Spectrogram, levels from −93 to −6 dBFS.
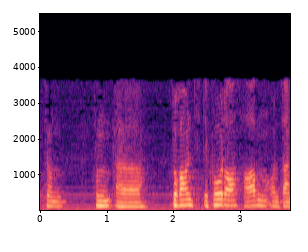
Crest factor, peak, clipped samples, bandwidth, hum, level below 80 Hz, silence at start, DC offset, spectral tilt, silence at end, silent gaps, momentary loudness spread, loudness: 18 dB; -4 dBFS; under 0.1%; 3.8 kHz; none; -44 dBFS; 0 s; under 0.1%; -12.5 dB/octave; 0 s; none; 9 LU; -23 LUFS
